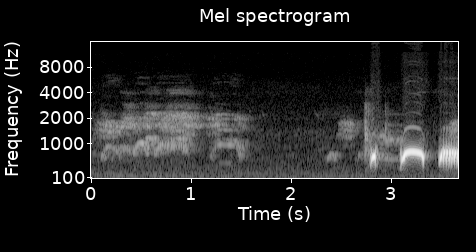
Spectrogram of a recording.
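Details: Spotted dove lure call used to draw in wild doves. A soft, hazy murmur at first, then after a pause, loud, low, arched coos begin near the end.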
